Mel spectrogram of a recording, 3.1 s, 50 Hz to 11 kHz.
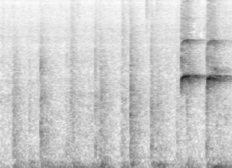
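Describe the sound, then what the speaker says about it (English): A referee-style whistle sounds two short, loud, shrill blasts in quick succession as a signal in a children's home sport class, following soft footsteps and movement. "2 whistles. Balancing again."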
